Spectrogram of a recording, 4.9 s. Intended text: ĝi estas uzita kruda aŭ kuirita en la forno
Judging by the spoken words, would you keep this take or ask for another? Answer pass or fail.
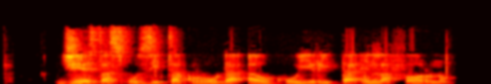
pass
